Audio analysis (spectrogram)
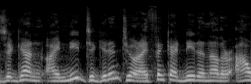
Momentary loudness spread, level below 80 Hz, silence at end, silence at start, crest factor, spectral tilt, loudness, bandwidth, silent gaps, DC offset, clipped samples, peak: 2 LU; -62 dBFS; 0 s; 0 s; 14 dB; -6.5 dB/octave; -25 LUFS; 16 kHz; none; under 0.1%; under 0.1%; -10 dBFS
